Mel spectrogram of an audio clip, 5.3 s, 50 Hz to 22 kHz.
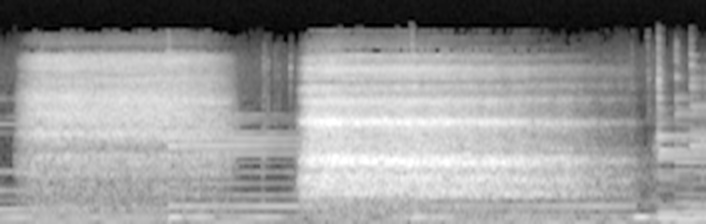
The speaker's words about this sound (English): Before we begin our story, let's relax with 3 deep dragon breaths. Breathe in through your nose, filling up your belly, and then out through your mouth, imagining you're breathing fire. Ready? Okay. Deep breath in and out.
